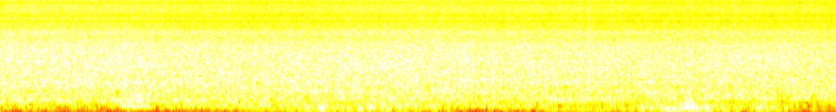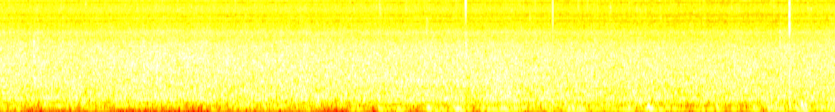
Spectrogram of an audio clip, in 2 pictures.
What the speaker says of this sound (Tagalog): binagsak na talaga yung ulan.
